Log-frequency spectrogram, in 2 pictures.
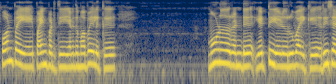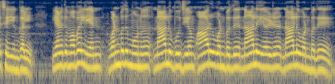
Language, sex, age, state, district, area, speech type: Tamil, female, 60+, Tamil Nadu, Viluppuram, rural, read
